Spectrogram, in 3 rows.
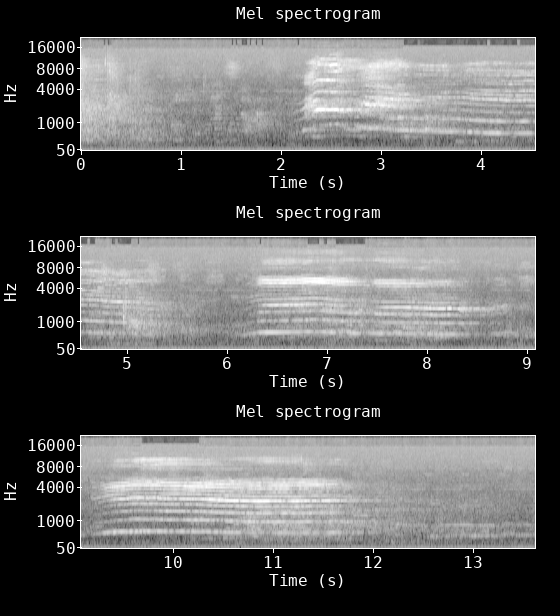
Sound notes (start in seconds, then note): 0.0 applause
